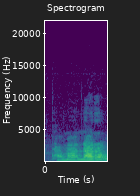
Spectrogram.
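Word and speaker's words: 玉名: 이 지명이 대만도 없지만 일본식으로는 옥명이를 해놓고 이걸 타마나라고 읽습니다.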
